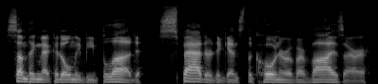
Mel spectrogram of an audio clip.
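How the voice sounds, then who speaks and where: A man's voice: fairly low pitch, brisk, pushed and bright, no room sound, studio quality. A man narrating a scripted sci-fi story as a dramatic reading.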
